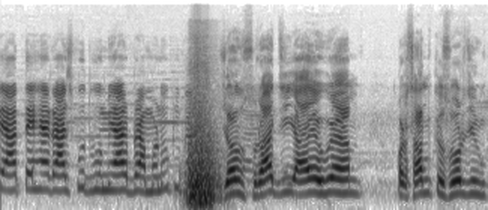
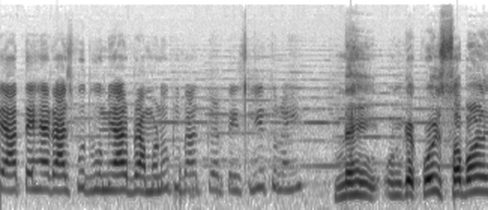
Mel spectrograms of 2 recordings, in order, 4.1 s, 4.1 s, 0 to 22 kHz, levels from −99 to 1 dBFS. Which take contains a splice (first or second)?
first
